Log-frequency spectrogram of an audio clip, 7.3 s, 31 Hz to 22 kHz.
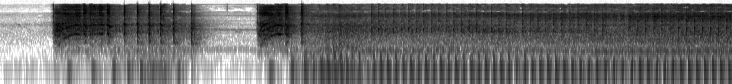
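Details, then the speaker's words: Honda CT125 Trail 125 with 164cc Yuminashi piston and cylinder (after a Takegawa kit): single starts, dies, restarts, idles with hollow knock ~3/s, piston slap; second piston destroyed, owner suspects lean running at wide-open throttle. "once again I've got piston slap of course this is not a takagawa piston cylinder anymore this is a umenoshi uh piston and cylinder"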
